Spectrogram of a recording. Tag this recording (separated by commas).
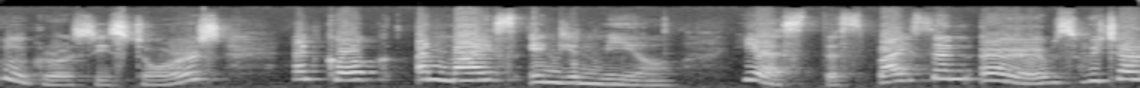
Speech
